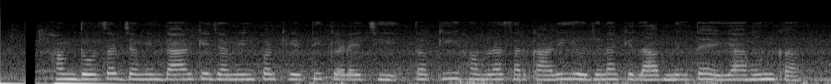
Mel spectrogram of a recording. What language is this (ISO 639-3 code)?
mai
